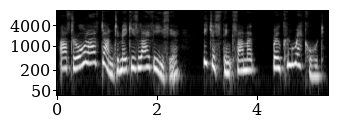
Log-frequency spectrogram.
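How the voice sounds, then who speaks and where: A woman's voice: fairly high pitch, sing-song, measured pace, pitched above the performer's own voice. A woman voicing a devoted big sister who pleads and sobs. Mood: upset. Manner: pleading, sobbing.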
